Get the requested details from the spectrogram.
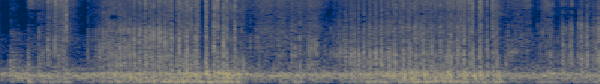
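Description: Fingers with long nails squeeze, grip and scratch the front of a hollow black leather handbag. The result is a continuous squeaky, creaking rub with a dense scratchy texture and a low, full body, swelling and easing without clear breaks.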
